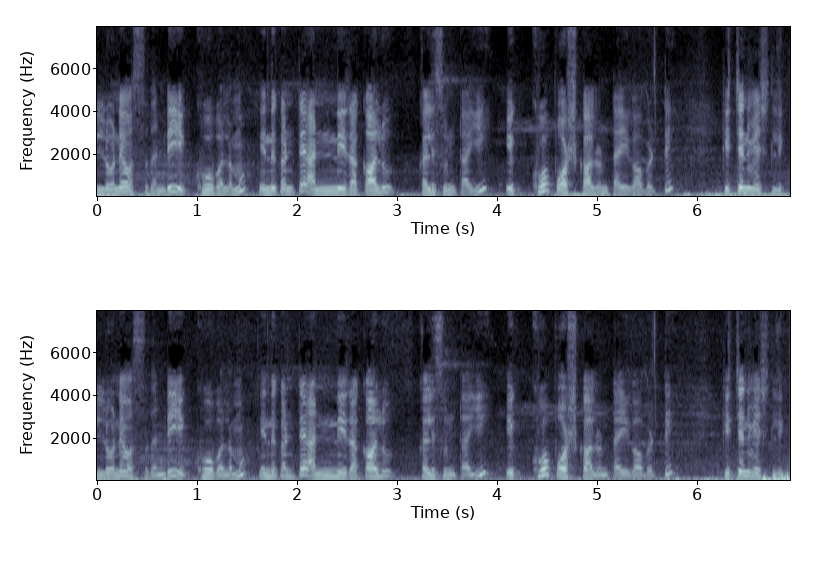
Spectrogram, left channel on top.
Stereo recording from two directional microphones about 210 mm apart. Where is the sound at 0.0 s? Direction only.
50° left (ahead or behind).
